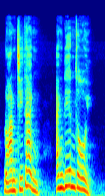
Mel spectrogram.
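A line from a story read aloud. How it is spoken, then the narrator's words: Screamed. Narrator (Vietnamese): Hứa Như Thục hét lên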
